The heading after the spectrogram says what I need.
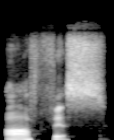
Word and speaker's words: office: is one of the words that is most mispronounced because a lot of people say officee okay it's office office and this office was hard for me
